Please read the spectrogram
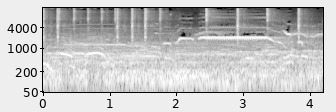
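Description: Scissors snipped open and shut in an irregular run of sharp clicks, over a small toy whistle playing short notes that bend up and down. Halfway through, the whistle holds a higher warbling note for about a second.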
